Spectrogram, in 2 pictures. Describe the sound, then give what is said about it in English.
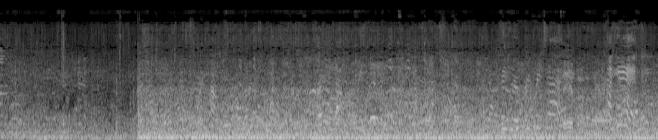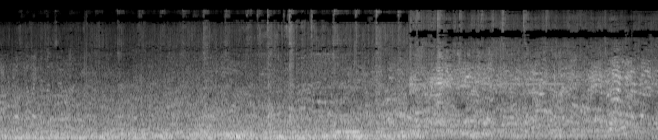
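Steady crowd chatter fills the scene aboard a dinner boat, many overlapping voices blending into a busy murmur over a low engine-like rumble that runs almost the whole time. “So we're on a boat right now for a dinner.”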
